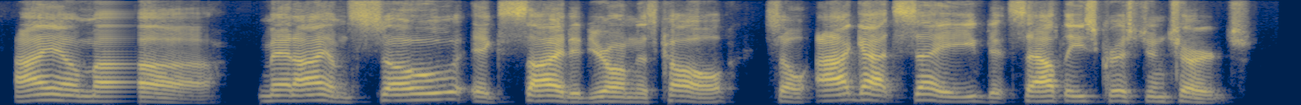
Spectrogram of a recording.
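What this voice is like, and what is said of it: Deep Southern US accent. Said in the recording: “I do have a deep, deep Southern accent”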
